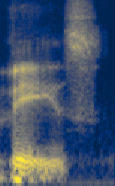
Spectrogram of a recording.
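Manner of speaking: "vase" low and soft, as "vayz"; "vase" rhyming with "phase"; pronounced "vayz". Real, not acted. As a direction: say "vase" with a long ay. Group trades pronunciations of vase.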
